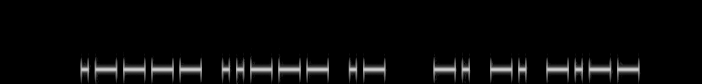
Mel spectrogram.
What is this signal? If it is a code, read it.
Morse code, heard as a keyed tone, about 17 wpm, 700 Hz. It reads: 12A NNY
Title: Field Day Exchanges Encore - 17wpm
